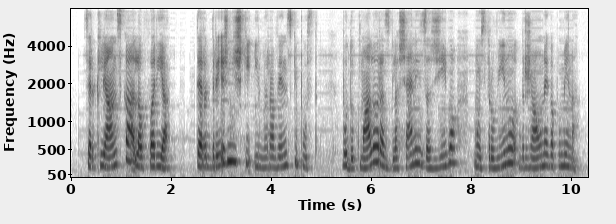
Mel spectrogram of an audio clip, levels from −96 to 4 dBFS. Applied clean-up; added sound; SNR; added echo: neural separator model SepFormer DNS4.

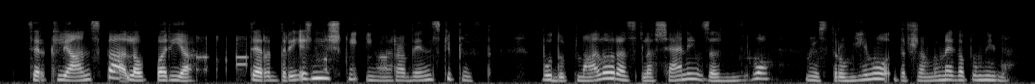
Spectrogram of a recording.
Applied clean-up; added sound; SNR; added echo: neural diffusion model UNIVERSE++.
